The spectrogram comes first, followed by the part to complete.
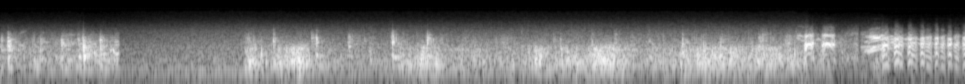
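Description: Hoofbeats of a horse and rider approaching on dirt, uneven and irregular, with a man's voice calling out near the end.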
